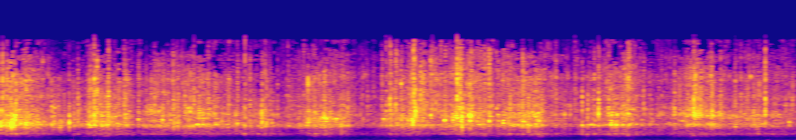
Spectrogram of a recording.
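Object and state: Rain stick.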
